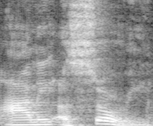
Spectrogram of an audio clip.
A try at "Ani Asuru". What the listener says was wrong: Asuru. Yeah, Asuru. Like that. It's a U. It's not an I in his name.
